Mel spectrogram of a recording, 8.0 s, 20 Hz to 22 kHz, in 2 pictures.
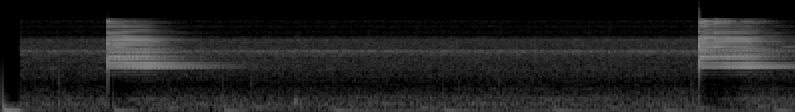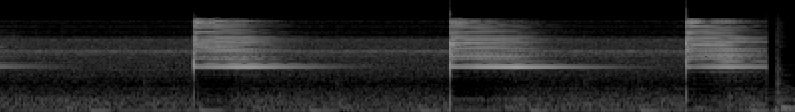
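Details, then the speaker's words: Ring test on a spring from a dismantled boiler safety valve (from an exhaust gas economizer, ship about 10 years old): each strike gives a clear, high, slowly decaying ring, meaning the spring is sound; a dull sound would mean cracked. "ซึ่งหมายความว่าทุกอย่างเรียบร้อยดีเสียงโง่หมายความว่าสปริงแตกและจำเป็นต้องเปลี่ยนใหม่"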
